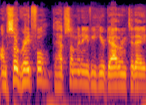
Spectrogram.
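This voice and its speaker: A man talks in a New York accent. His pitch is fairly high. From New York City, Staten Island. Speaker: political candidate and history professor. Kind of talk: campaign speech. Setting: in-person gathering with audience. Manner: reading prepared remarks.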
